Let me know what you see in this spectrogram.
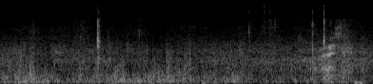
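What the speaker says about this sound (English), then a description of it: "I say at least it's a warm wind." Strong warm wind buffets the microphone on a hillside hiking trail to an old fire lookout, a continuous rough low rumble with gusty swells, close and loud, with faint speech mixed in.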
